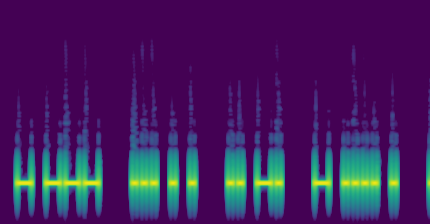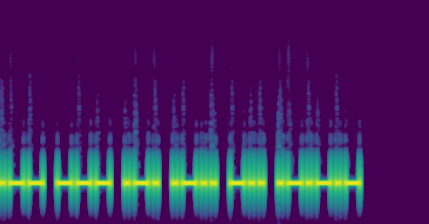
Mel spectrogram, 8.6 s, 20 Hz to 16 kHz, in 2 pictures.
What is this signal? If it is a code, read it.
Morse code, heard as a keyed tone, about 25 wpm, 700 Hz. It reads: TO SEE IN THE WORLD.
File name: practice / 25wpm / Sentences with 9-Word Phrases - 25wpm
